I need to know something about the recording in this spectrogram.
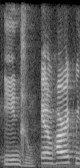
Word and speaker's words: indlu: It's INDLU.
